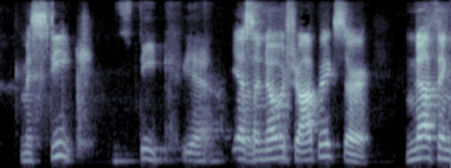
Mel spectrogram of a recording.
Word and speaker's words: nootropics: do you say it pneumotropics no troopers no troubics no so the the no are pronounced separately so you have like the no tropics no tropics i like it or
